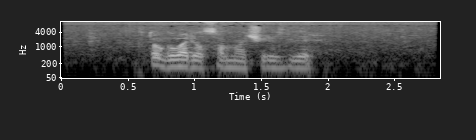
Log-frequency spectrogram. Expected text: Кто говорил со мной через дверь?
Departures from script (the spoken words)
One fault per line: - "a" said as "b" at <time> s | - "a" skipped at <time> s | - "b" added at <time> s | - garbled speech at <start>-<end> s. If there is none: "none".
none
